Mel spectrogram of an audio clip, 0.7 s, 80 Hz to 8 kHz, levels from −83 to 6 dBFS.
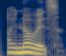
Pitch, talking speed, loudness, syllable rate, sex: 205 Hz, 270 wpm, -14 LUFS, 6.0 syllables/s, female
